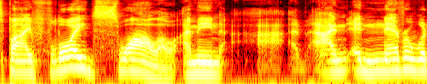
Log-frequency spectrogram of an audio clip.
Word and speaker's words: Soileau: It's spelled Soileau. So I said Soilou, and they're telling me it's swallow. How do you get swallow out of S-O-I-L?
